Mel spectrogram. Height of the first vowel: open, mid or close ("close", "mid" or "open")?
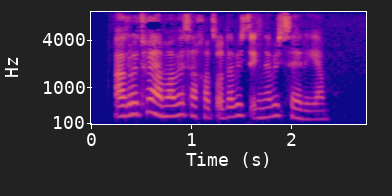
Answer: open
